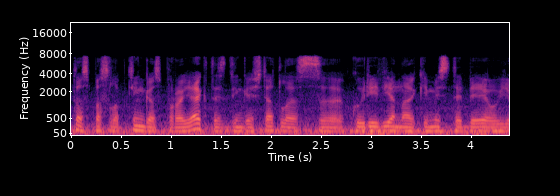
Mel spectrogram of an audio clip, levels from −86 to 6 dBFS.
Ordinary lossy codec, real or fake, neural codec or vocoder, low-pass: Opus, 64 kbps; real; none; 7.2 kHz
